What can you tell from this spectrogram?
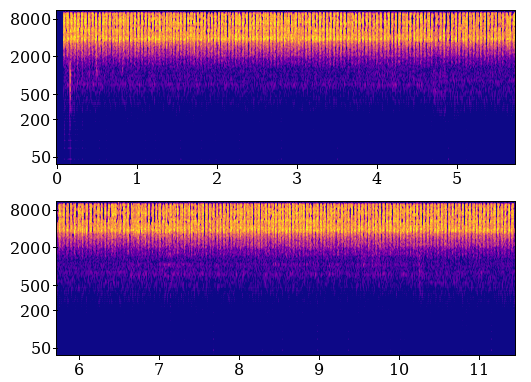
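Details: Eastern diamondback rattlesnake rattling its tail without pause: a dense, high, hissing buzz that holds steady and loud from start to end, with no other clear sounds.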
